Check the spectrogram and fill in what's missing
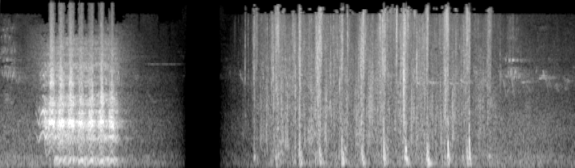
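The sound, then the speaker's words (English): A big white horse gives a loud, quavering whinny lasting about a second; after a brief silence, a quick, steady series of hoofbeats clops along. “This is Henry, Matt's horse. He is big and white.”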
